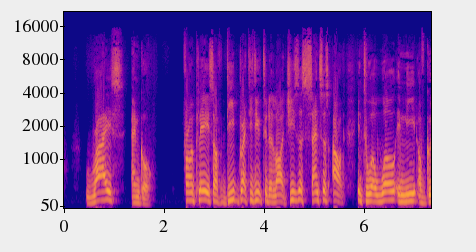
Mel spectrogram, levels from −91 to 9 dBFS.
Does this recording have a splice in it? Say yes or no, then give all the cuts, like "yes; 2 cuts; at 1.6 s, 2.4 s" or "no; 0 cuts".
no; 0 cuts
